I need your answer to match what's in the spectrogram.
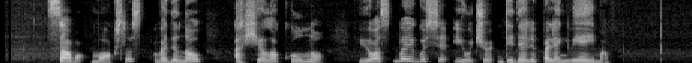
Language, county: Lithuanian, Vilnius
